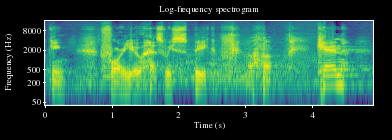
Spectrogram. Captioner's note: audience laughs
